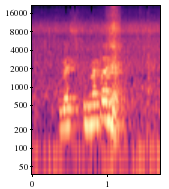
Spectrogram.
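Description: Banana chips fry in hot oil with a steady, close sizzle throughout, while a voice hums or speaks briefly over the top.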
